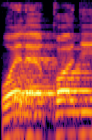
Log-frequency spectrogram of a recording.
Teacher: ഖൽഖല സുഗ്റ നൽകി ദാലിൻ്റെ സുക്കൂനെ ഹറക്കത്ത് പോലെ ചലിപ്പിക്കണം.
